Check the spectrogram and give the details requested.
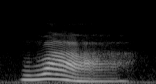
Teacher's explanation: please notice the airflow is not halted and the consonant is pronounced smoothly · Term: soft contacts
